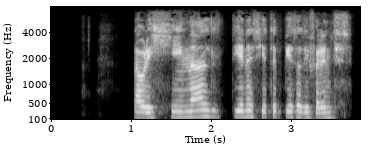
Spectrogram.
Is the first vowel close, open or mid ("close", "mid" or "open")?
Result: open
